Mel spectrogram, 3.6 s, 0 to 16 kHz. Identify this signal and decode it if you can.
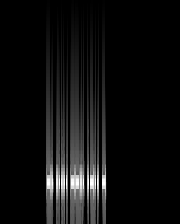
Morse code, heard as a keyed tone, about 52 wpm, 700 Hz. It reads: N5ZLT
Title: USA Call Signs - 5 Characters - Repeated 2x - 50wpm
